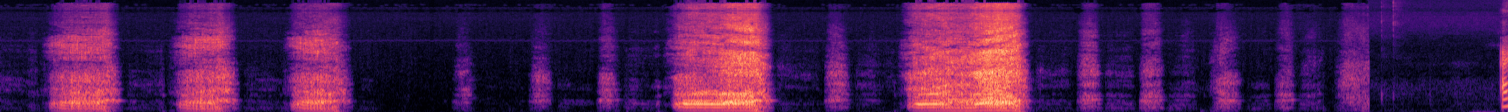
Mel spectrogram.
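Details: Bear giving low, rasping growls: three short bursts, then two longer, louder roaring growls, then a string of soft, faint grunts trailing off.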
